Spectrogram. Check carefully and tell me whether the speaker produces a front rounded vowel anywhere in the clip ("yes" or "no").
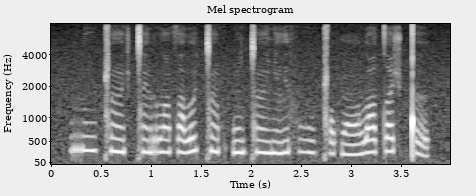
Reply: yes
